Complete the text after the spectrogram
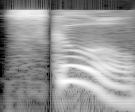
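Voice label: "school", English; noun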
